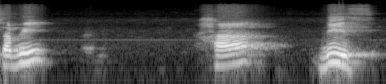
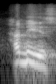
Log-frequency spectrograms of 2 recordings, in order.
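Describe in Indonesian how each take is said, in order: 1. Konsonannya bunyi th, lidah di gigi. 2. Konsonannya bunyi s biasa. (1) "Pakai sa" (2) "jangan bilang apa?"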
